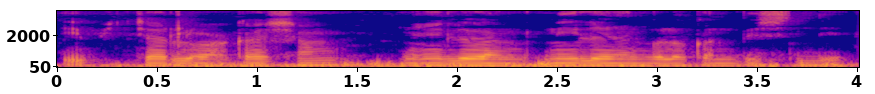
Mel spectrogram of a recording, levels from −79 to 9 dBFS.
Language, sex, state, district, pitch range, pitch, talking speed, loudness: Telugu, male, Andhra Pradesh, Sri Satya Sai, 110-115 Hz, 115 Hz, 120 wpm, -16 LUFS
